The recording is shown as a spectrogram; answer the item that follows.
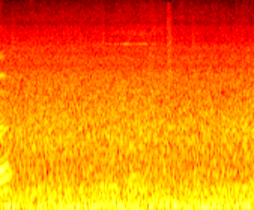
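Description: Steady road traffic noise with a low rumble, cars and scooters passing.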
